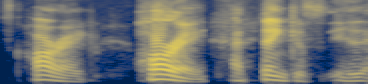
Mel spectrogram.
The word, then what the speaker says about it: Hare: Hare, Hare.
